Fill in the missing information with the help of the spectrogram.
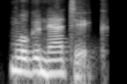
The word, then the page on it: morganatic: Indian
